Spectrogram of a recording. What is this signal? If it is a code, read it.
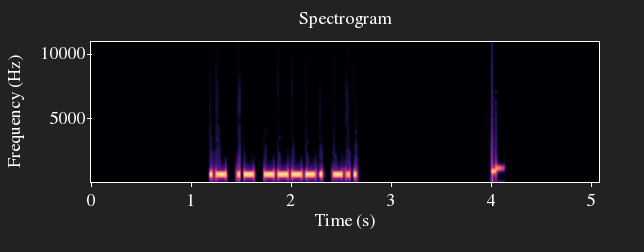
Morse code, heard as a keyed tone, about 36 wpm, 700 Hz. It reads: AA9D
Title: USA Call Signs - 2x Character Spacing - 35wpm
